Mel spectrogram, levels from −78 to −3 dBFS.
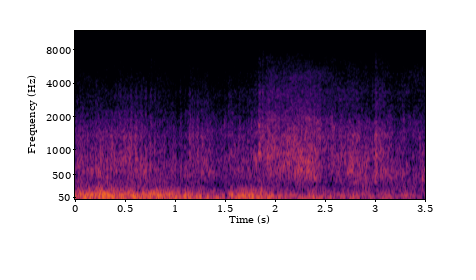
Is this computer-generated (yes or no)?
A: yes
